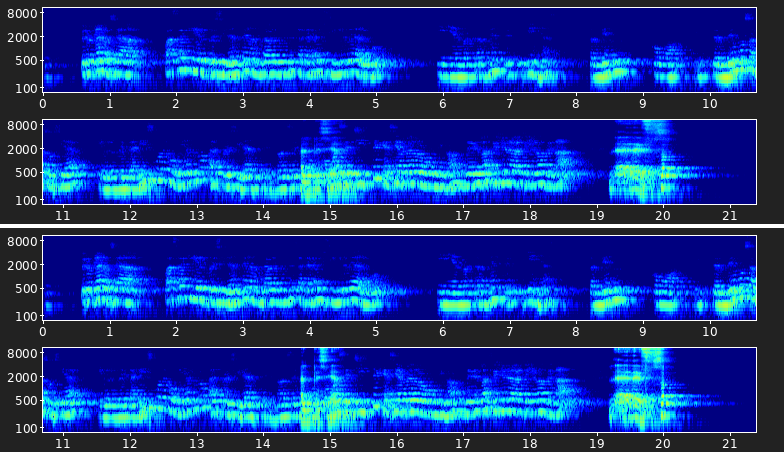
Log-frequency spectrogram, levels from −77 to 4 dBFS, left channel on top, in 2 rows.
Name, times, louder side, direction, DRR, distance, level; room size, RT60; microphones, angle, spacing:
voice 1, 0.6-1.4 1.8-5.0 5.9-7.6 8.2-8.7 9.1-9.5 9.8-11.2 11.5-18.6 18.9-19.0 19.6-20.0, equal, 10° left, -9 dB, 3.4 m, -42 dB
voice 2, 14.5-15.2 19.2-20.0, right 6 dB, 70° right, 6 dB, 0.9 m, -32 dB
9.1 x 6.7 x 4.7 m, 1.2 s
head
